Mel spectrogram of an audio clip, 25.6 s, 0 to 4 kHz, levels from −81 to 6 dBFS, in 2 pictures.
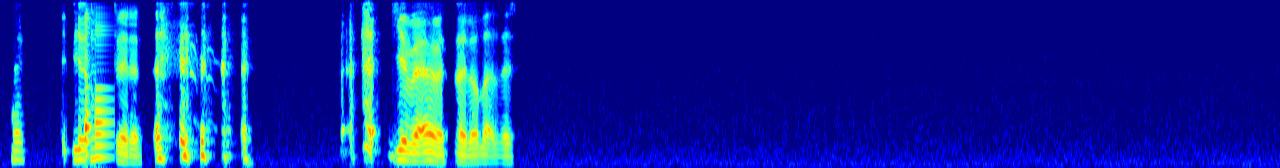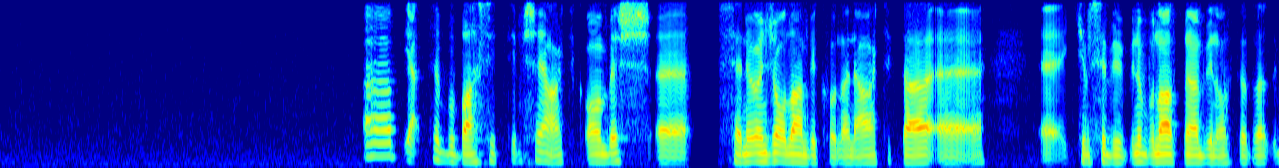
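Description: From 0.52 to 1.16 s the speech breaks up with repeated packet loss, giving a robotic sound. Audio keeps dropping out in quick succession, and each hole is filled by stretching the last received sound, so about half of this 0.64 s span is synthetic fill rather than real signal. The longest single gap is about 175 ms. The result is choppy and robotic, with fragments of speech missing between the repeated bits.

At 19.64 to 20.00 s there is a break of about 340 ms, likely a long network dropout. The receiver first carries the last sound forward as a buzz or hiss that fades. Then silence follows for roughly a quarter of a second before speech returns at "önce olan bir konu", with the lost portion simply gone. Across the whole call, nothing is heard above 4 kHz, which fits a narrowband G.711 telephone path.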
